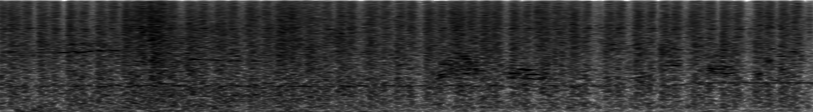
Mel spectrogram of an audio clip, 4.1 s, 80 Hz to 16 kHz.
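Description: Continuous rapid gunfire from shooting in Borderlands 2, dense and loud throughout with overlapping bursts and no clear pauses.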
